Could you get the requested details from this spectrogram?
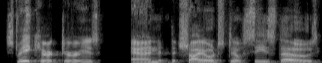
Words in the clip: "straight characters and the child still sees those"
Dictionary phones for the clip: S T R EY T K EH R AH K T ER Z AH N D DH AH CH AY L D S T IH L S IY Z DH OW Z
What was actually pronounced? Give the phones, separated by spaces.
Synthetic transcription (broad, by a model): S T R EY T K EH R AH K T ER Z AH N DH AH CH AY L D S T IH L S IY Z DH OW Z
